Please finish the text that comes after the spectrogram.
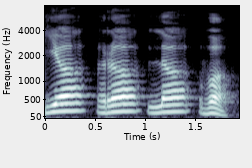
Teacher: इन व्यंजनों का उच्चारण स्वर तथा व्यंजन के मध्य का सा होता है। उच्चारण के समय जिह्वा मुख के किसी भाग को स्पर्श नहीं करती। ये व्यंजन 4 होते हैं, जैसे य, र, ल, व। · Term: अंतःस्थ व्यंजन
